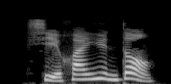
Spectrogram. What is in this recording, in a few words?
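Chinese, example sentence; hsk2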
